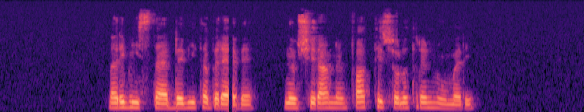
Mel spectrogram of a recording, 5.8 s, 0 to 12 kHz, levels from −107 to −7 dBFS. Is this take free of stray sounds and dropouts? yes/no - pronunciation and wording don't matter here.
no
